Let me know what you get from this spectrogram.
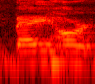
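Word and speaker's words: Bexar: They were hoaxes, but they didn't know that because the person pronounced Bernie correctly, and they pronounced the county, Behar County, correctly.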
